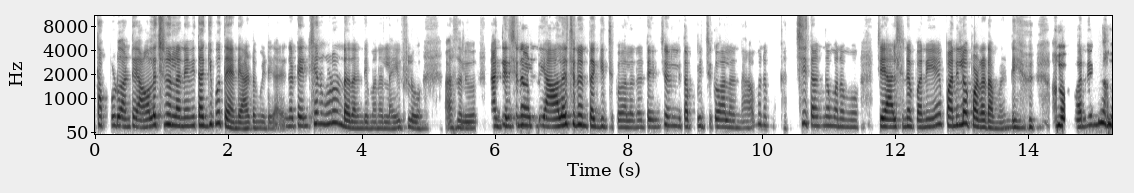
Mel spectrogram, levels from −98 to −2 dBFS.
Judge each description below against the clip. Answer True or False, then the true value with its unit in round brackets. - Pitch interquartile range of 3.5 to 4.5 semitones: True (4.1 semitones)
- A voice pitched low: False (225 Hz)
